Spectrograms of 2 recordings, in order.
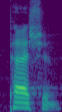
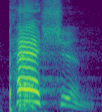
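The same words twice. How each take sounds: First: The word is said flatly, without force. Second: The word is said forcefully, with passion.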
